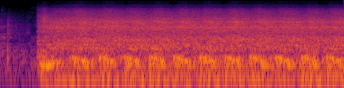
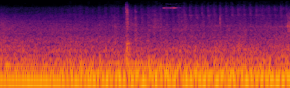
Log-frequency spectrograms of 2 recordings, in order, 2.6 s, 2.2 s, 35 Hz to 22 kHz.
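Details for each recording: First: 1972 Toyota Celica, 18RG twin-cam, twin Mikuni 40PHH carbs just rebuilt with new throttle shafts and butterflies: fast, even starter churn for ten seconds that never catches. This is extended cranking while the mechanical fuel pump refills the carb bowls. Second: 1972 Toyota Celica 18RG with rebuilt twin Mikuni 40PHH carbs, cold day: a low, even rumble at about 800 rpm with no stumbles. The idle is normal but slightly low; owner thinks ignition timing may need adjusting.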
